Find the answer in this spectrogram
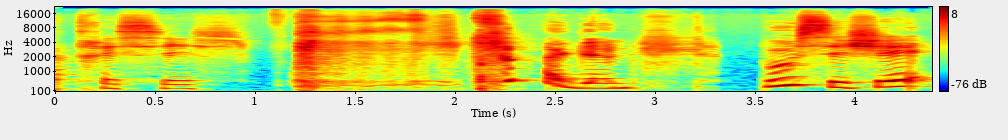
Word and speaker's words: sèche: So not séché, not like her. So it's peau sèche à très sèche.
